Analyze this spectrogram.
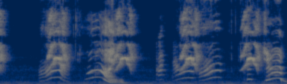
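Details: A pet African ringneck parakeet talks in short, nasal, speech-like bursts, saying phrases like "hi", "peekaboo" and "what are you doing": a few quick words, one long downward-swooping syllable, then more clipped phrases.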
